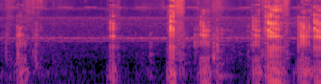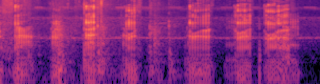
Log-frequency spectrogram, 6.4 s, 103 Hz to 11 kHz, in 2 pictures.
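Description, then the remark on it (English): A pig grunts and oinks in a quick, irregular series of short snorting bursts, some louder than others, with no talking. “The pig's success over the past 10,000 years of domesticated life is due mainly to its remarkable ability to adapt.”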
